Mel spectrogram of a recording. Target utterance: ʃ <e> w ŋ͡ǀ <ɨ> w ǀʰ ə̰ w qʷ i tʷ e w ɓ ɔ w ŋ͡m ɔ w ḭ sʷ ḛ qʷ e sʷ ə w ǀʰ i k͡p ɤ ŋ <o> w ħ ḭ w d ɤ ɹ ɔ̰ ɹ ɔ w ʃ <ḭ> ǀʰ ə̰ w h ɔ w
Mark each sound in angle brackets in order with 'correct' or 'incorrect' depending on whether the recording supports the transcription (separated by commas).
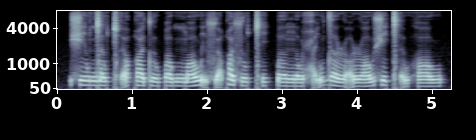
incorrect, incorrect, incorrect, incorrect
